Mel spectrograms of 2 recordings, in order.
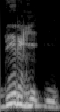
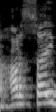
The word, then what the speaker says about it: दीर्घ: ठीक है, और हम लोग अपने देहाती भाषा में लोकल लैंग्वेज में हर्षई बोलते हैं, इसको दीर्घई बोलते हैं। ठीक ना, लेकिन एक्चुअल करेक्ट जो प्रोनाउंसिएशन होता है हर्ष ई और दीर्घ ई।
